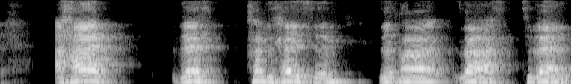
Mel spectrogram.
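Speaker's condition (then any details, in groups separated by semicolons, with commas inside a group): Dystonia; affects hands and speech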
